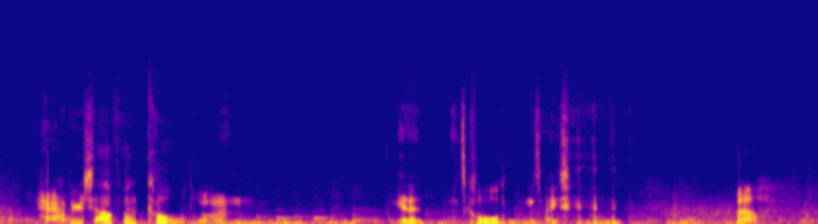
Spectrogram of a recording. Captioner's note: laughter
